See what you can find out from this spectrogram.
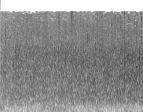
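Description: Steady, dense applause from an audience, a continuous crackle of many hands clapping at an even loudness throughout, with no voices standing out.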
